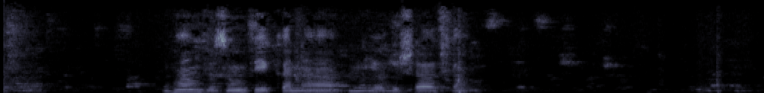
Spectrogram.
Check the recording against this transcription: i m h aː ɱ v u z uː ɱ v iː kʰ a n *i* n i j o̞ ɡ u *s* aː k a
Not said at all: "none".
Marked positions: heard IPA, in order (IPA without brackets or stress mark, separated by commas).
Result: a, ʃ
